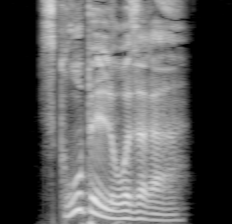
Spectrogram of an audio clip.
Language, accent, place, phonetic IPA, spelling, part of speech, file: German, Germany, Berlin, [ˈskʁuːpl̩ˌloːzəʁɐ], skrupelloserer, adjective, De-skrupelloserer.ogg
- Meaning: inflection of skrupellos: 1. strong/mixed nominative masculine singular comparative degree 2. strong genitive/dative feminine singular comparative degree 3. strong genitive plural comparative degree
